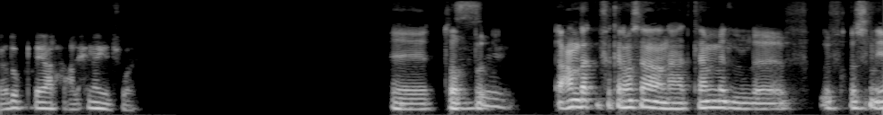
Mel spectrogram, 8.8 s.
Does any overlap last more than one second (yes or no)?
no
